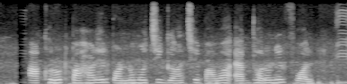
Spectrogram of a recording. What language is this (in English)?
Bangla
